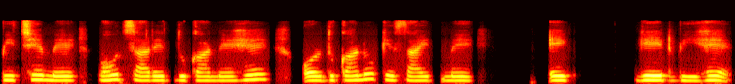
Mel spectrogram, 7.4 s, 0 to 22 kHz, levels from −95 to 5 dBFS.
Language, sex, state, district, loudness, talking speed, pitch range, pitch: Hindi, female, Arunachal Pradesh, Lower Dibang Valley, -17 LUFS, 120 wpm, 190-210 Hz, 200 Hz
